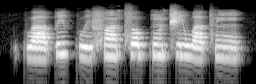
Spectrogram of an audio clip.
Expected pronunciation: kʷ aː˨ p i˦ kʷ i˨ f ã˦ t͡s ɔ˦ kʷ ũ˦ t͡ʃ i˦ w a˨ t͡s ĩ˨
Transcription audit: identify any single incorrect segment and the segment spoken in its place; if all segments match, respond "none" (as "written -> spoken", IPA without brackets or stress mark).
none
